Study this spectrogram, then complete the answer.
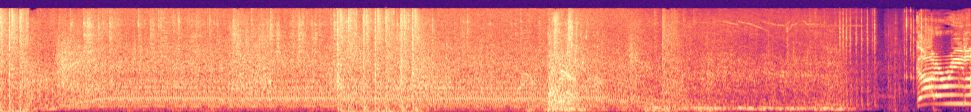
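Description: A car engine revs.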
